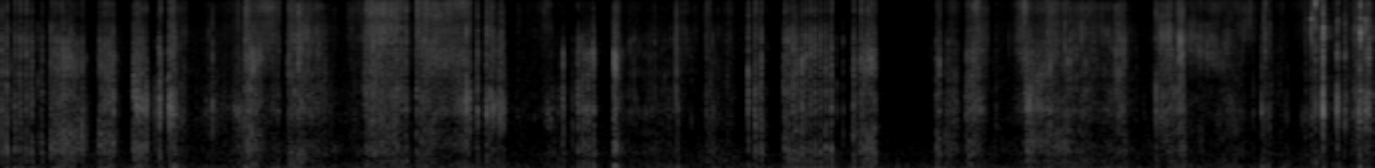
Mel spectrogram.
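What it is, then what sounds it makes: Leather jacket sleeve with metal zipper. Long light-blue nails scratch and tap the forearm sleeve of a worn black (possibly faux) leather biker jacket, moving across the grained leather and the teeth of its gold metal zipper. Bright, dry rasping scratches alternate with quick, clicky taps in short bursts, with little low end and almost no ring after each touch.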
